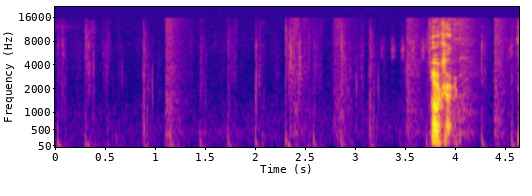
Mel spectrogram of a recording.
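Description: Footsteps tap along the ground at a steady walking pace.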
